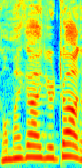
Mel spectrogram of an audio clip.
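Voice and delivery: high, loud mimicked gushing; excited women. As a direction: imitate women gushing over a dog. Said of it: "this group of women".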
